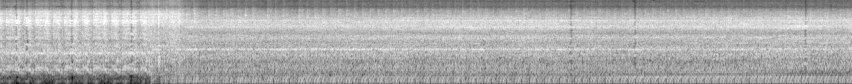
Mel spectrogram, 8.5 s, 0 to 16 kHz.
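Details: Mid-90s Toro Wheel Horse riding mower after restoring fuse power: short cranking, then the engine catches and settles into a steady, even chug with no stalling or hunting.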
